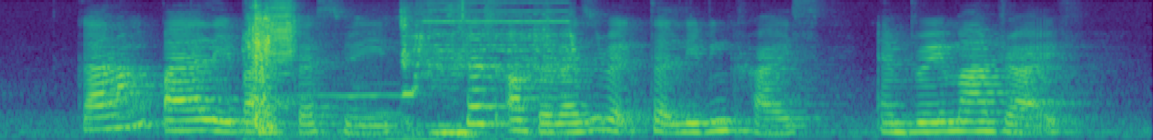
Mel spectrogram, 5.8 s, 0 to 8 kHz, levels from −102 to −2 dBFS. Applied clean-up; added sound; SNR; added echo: none; Printer; -2 dB; none.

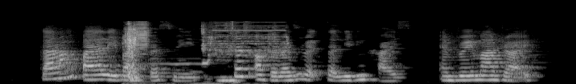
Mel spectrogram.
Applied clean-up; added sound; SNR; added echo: classical method Wiener filter.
